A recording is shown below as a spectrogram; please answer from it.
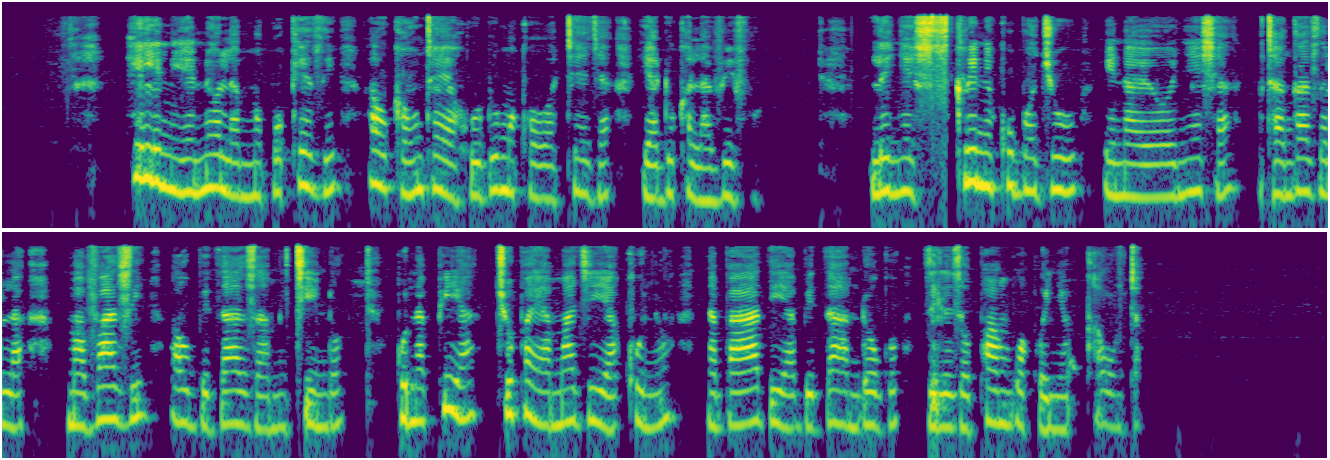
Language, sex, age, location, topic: Swahili, female, 36-49, Nairobi, finance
